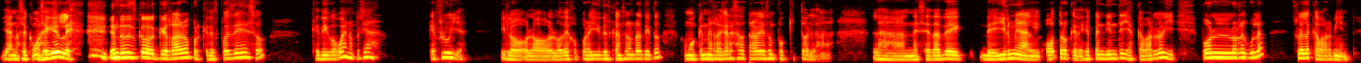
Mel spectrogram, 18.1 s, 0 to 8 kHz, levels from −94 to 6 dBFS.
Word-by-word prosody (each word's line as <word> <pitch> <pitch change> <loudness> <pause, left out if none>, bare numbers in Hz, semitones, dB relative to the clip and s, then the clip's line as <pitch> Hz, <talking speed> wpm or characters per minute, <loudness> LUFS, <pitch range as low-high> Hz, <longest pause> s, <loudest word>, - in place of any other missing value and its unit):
Ya 130 - -1
no 130 -2 -2
sé 130 0 -1
cómo 135 +1 0
seguirle. 155 -1 +9 0.5
Entonces 180 +1 +7
como 175 -5 +5
que 145 0 +4
raro, 165 +5 +2
porque 140 -3 -5
después 130 +4 -3
de 180 +2 +1
eso 225 +7 -5 0.6
que 130 - -6
digo: 130 0 -1
"bueno, 190 -5 0
pues - - -12
ya 185 -1 -4 0.6
que 145 - -6
fluya" 175 -6 -2 0.4
y 130 - -7
lo 120 -2 -1
lo 115 0 -2
lo 115 0 -2
dejo 130 +1 -5
por 135 -2 -4
ahí 135 +1 -3
descansar 135 0 -4
un 135 - -5
ratito 145 +6 -3 0.2
como 130 -1 -2
que 140 - -3
me 140 0 0
regresa 145 +2 -3
otra 145 -1 -5
vez 145 0 0
un 150 - -3
poquito 135 -3 -9
la - - -12 0.5
la 120 -2 -4
necedad 120 +2 -2
de 135 -2 +1 0.2
de 125 -1 -2
irme 145 +4 +1
al 115 -3 0
otro 140 +3 -1
que 125 - -3
dejé 120 +4 -4
pendiente 145 +2 -2
y 150 - -3
acabarlo, 125 +7 -3
y 145 -6 -4 0.3
por 175 +2 +3
lo 175 0 +4
regular 180 - -1 0.3
suele 165 0 +1
acabar 130 -6 -4
bien, 120 - -4
140 Hz, 190 wpm, -22 LUFS, 130-165 Hz, 0.6 s, seguirle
